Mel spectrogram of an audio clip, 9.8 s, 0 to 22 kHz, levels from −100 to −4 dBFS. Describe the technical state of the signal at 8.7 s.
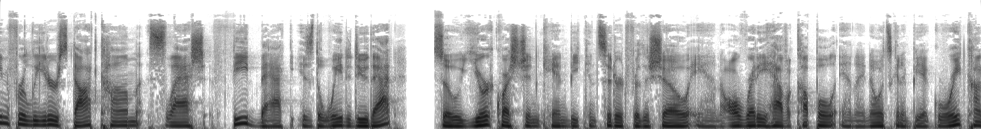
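At 8.7 s the speech signal is intact, with no fault present at that moment.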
